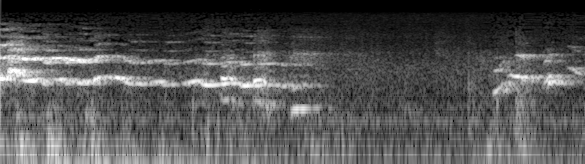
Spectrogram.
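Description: A baby's high-pitched, drawn-out vocal squeal, wavering in pitch for about two seconds and then fading away.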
